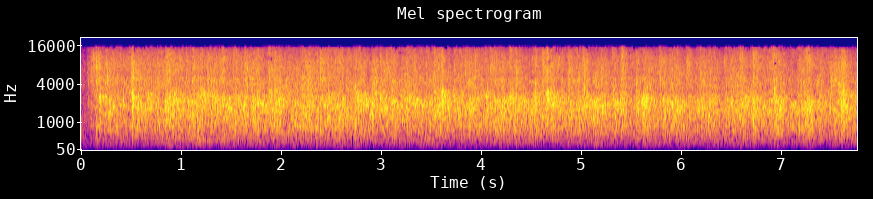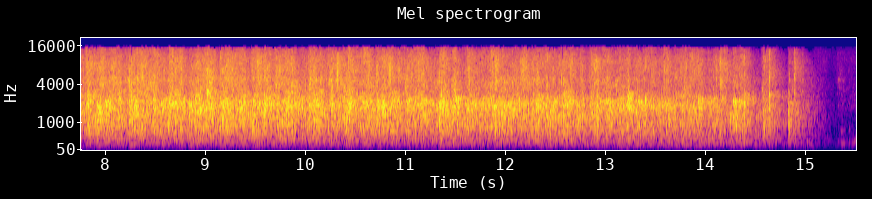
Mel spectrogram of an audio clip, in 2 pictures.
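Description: Sustained applause from a sizable audience for a high school student being recognized, steady and loud for about fourteen seconds of dense clapping before quickly tapering off at the end. No talking over it.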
